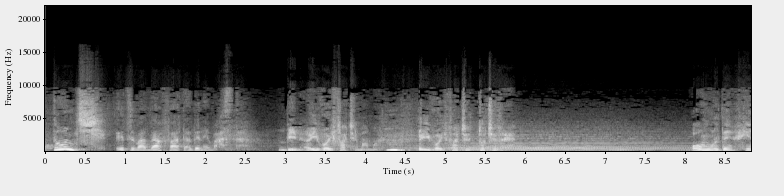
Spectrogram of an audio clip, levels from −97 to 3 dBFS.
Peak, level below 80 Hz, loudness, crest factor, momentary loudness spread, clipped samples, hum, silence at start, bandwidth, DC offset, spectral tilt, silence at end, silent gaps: 0 dBFS; -48 dBFS; -15 LUFS; 16 dB; 15 LU; under 0.1%; none; 0 s; 10 kHz; under 0.1%; -4.5 dB/octave; 0 s; none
